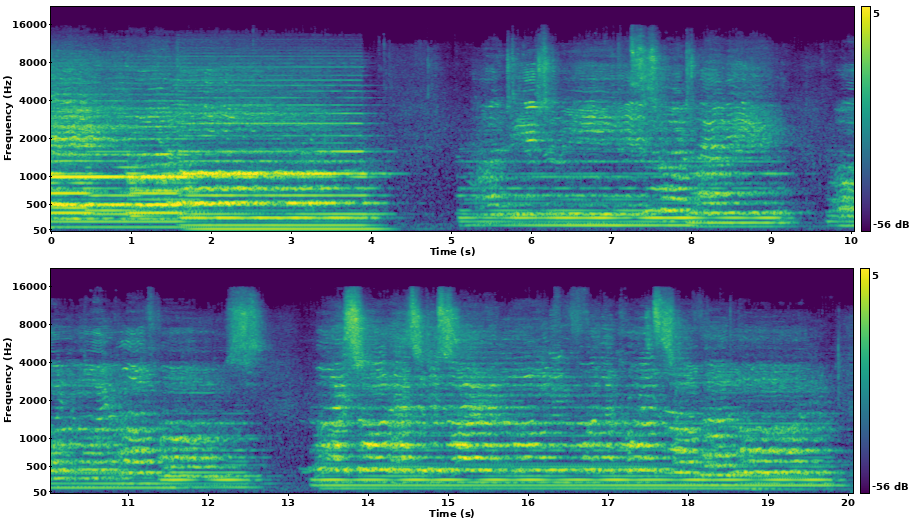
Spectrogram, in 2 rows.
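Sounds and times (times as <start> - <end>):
church choir singing: 0.0 - 4.5, 5.1 - 20.0
pipe organ: 0.0 - 20.0.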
